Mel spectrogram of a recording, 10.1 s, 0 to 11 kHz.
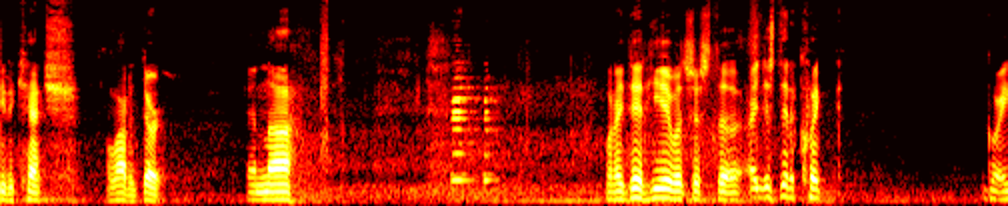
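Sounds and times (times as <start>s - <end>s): horn toots: 4.3s - 5.1s.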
